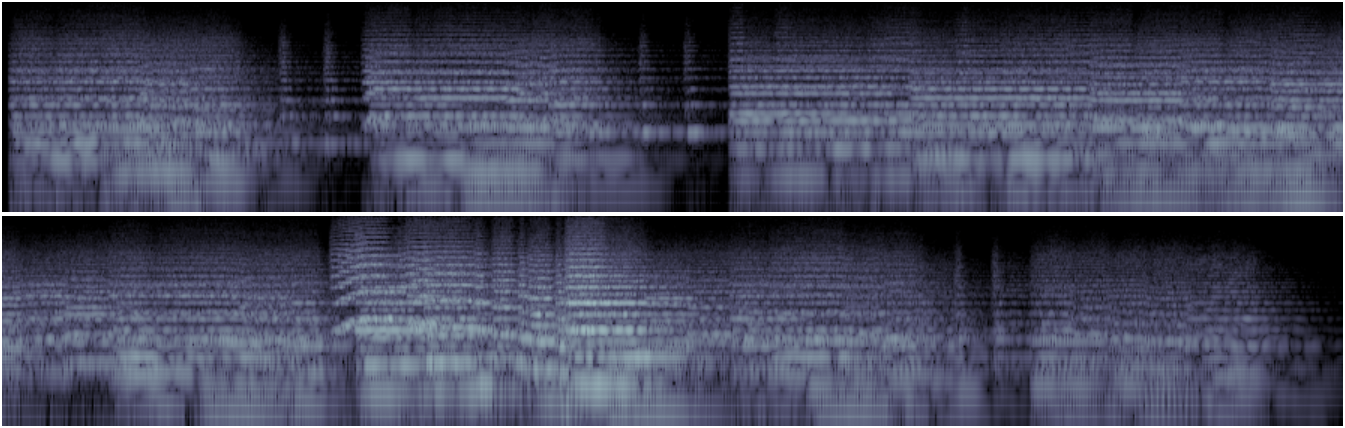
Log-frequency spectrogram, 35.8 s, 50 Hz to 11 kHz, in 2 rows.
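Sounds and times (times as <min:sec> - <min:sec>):
MIDI version of ballet-pantomime music: 0:00.2 - 0:35.2.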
